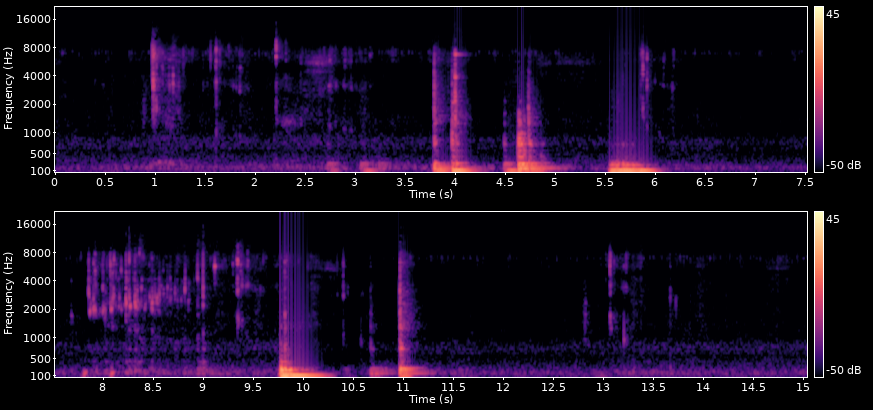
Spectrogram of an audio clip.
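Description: Close-miked mouth sounds of a person chewing a lettuce wrap of thin-sliced pork belly: faint crisp crunches and a handful of short, loud low mouth sounds, strongest about four to six seconds in and again around ten seconds in.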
